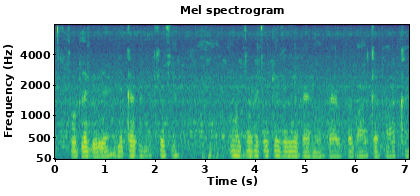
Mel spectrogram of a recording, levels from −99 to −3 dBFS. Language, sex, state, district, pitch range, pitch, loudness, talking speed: Hindi, male, Bihar, West Champaran, 95-105 Hz, 105 Hz, -20 LUFS, 120 wpm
